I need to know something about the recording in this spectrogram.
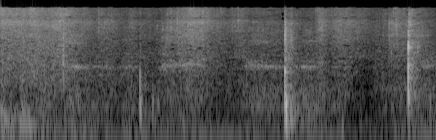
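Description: A few faint knocks and clicks, the sharpest about one and a half seconds in, over quiet background noise.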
